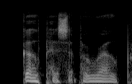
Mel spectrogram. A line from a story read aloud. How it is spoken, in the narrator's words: muttered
